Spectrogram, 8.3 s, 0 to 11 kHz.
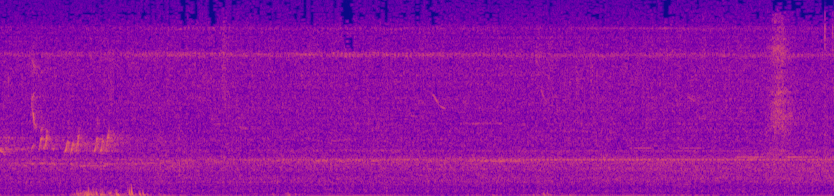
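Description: Greater Anglia Class 720 Aventra electric multiple unit drawing slowly into the station: a steady low rumble with a faint, steady high whine. A few short chirps sound in the first second.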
